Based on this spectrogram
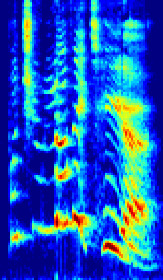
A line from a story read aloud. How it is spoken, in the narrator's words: cried Crab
